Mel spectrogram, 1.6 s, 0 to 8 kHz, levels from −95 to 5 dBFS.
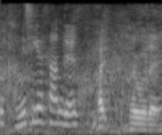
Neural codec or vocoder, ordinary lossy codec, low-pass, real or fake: codec, 16 kHz, 4 kbps, X-Codec, WavLM features, trained on Multilingual LibriSpeech; AAC, 32 kbps; 7.2 kHz; fake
